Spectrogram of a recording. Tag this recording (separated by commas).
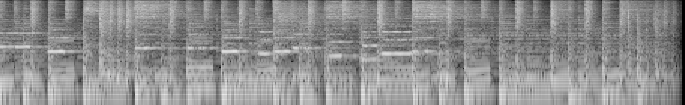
Music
